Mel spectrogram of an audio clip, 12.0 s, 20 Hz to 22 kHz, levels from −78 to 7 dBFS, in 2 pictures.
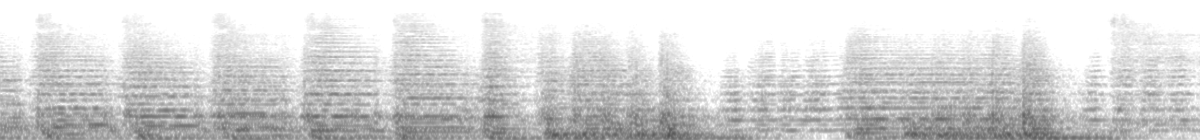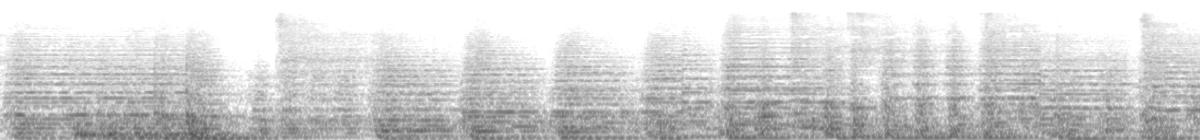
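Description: From 9.41 to 11.2 s the section at the wrong speed was likely resampled against the wrong clock, so it plays 1.34 times too fast. The audio turns hurried and rises by roughly five semitones, with speed and pitch shifting together until normal playback returns.

Inside that section, at 10.22 to 10.27 s, compressed frames were skipped: the decoder dropped data consistent with a single 42.7 ms frame, losing about 40 ms. The audio jumps ahead.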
